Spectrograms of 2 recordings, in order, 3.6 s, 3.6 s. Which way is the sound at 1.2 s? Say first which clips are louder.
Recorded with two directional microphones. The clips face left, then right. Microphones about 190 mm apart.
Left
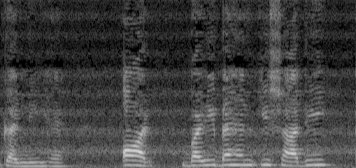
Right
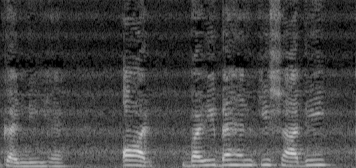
Left 1 dB; 25° right (ahead or behind).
